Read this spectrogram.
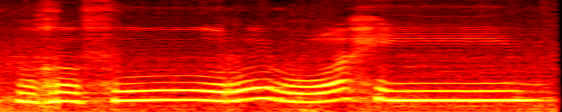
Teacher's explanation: ایک لفظ ہو گیا مر ربک کا نون ساکن کے بعد را آنے کی وجہ سے، اور دوسرا لفظ ہے غفور الرحیم، تنوین کے بعد را آنے کی وجہ سے یہاں پہ نون کی حیثیت ختم ہو جائے گی، یعنی کہ نون تنوین کی حیثیت ختم ہو جائے گی۔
